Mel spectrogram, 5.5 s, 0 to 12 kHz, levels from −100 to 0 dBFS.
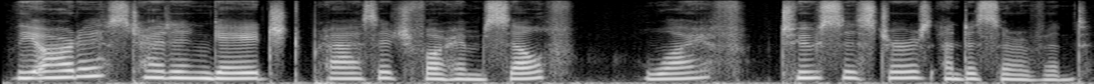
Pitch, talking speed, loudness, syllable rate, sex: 230 Hz, 145 wpm, -17 LUFS, 4.3 syllables/s, female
